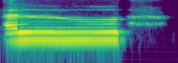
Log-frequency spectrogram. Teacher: और फिर जब उसको पास किया साइडों से, देखें हवा, टंग बोल के देखें एल, ऊपर जा रही है टंग, रास्ता रुक रहा है, लेकिन हवा हमारी बाछों से बाहर आ रही है, साइडों से निकल रही है, तो ये लिटरल कॉन्सोनेंट है इंग्लिश का।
